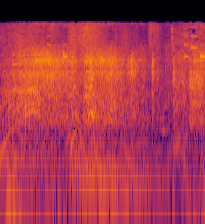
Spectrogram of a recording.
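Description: Game fight effects whoosh and clash.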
